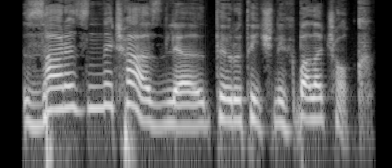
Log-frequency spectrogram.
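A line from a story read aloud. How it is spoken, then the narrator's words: Exclaimed. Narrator (Ukrainian): вигукнув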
